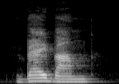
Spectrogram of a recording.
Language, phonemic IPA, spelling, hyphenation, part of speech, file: Dutch, /ˈbɛi̯.baːn/, bijbaan, bij‧baan, noun, Nl-bijbaan.ogg
- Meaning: side job, extra job (job that one has beside an education or another job)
